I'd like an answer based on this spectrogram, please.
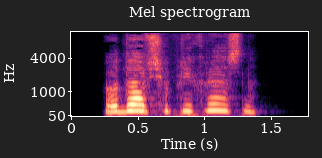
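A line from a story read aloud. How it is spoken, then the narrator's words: Babbling, unnaturally high pitch. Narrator (Russian): пролепетал он все тем же неестественно высоким тоном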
